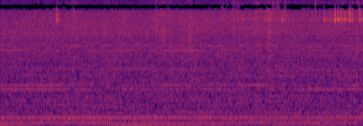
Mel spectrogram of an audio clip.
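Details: Steady low engine-like rumble with a constant hum and faint high electronic whine; no animal voice is heard.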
